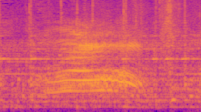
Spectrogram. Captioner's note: grunting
